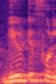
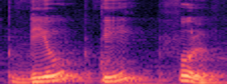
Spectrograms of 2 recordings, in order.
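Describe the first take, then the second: First: Said in the usual way. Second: বিউটিফুল stretched very slowly, syllable by syllable; syllables drawn out. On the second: Shown as a demonstration. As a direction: say বিউটিফুল slowly, pulling each syllable apart for students. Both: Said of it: "এখানে কয়টা syllable দেখো?".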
